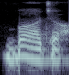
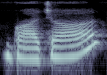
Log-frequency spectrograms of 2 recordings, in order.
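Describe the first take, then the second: First: बाजा said with a plain j, baaja; teacher models बाजा with a straight j sound. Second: बाजार said with a z sound, बाजा़र; teacher models बाजार with a clear z; baazaar with z. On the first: Teacher contrasting बाजा with बाजार for pupils. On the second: Teacher showing pupils the nukta sound in बाजार. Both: Shown as a demonstration. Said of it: "इसमें उच्चारण अलग-अलग आ रहा है".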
